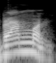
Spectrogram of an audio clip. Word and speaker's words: ব্রাহ্মণ: তারপর আমরা আরেকটি বিষয় লিখবো যেমন ব্রাহ্মণ ব্রাহ্মণ এটি ম এর মহাপ্রাণ রূপ এতে ম দুইবার উচ্চারিত হয় তারপর এটি ম এর মহাপ্রাণ রূপ দুইবার উচ্চারিত হয়।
